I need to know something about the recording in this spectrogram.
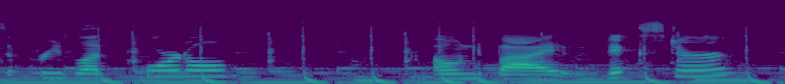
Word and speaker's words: Vyxtor: This house is his free blood Vixter's house. Vixter is spelled Vyxtor.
